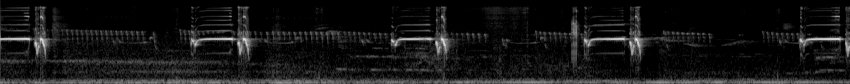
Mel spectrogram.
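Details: Red-headed prinia in continuous song, recorded as a lure for trapping wild prinias: five phrases roughly every two seconds, each a thin steady whistle ending in a rasping buzzy flourish, over a soft low hum.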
